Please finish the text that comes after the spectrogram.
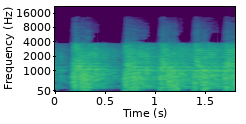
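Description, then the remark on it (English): Five loud gunshots from a semi-automatic weapon crack out in quick succession on the 1900 block of West Montgomery Avenue during a tribute at the Temple University bell tower, each a sharp burst with a brief ringing tail, spaced a little unevenly over a couple of seconds with no talking. “And this as then shots ring out.”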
